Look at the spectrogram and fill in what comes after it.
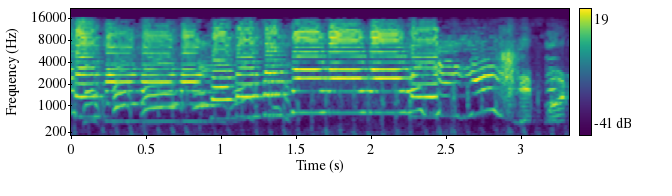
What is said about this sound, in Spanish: Me gusta esa bocinita. Ahí está la novia de Puerto Rico. Toque la bocina, toque la bocina que me gusta.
